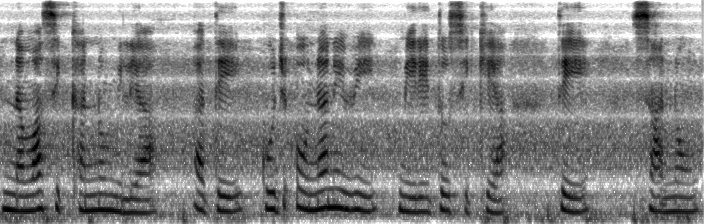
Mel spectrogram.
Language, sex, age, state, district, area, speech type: Punjabi, female, 30-45, Punjab, Mansa, urban, spontaneous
